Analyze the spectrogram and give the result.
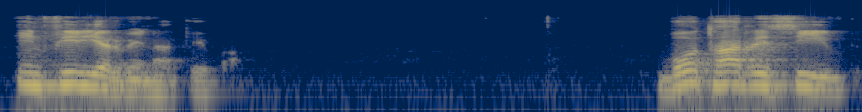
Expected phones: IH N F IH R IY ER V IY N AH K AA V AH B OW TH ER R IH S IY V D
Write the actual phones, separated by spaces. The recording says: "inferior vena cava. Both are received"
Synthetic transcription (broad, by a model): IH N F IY R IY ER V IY N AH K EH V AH B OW T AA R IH S IY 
